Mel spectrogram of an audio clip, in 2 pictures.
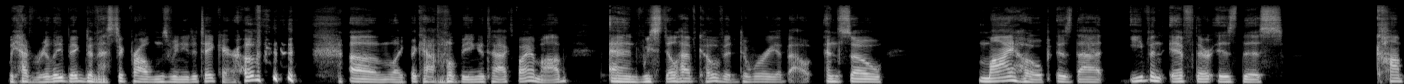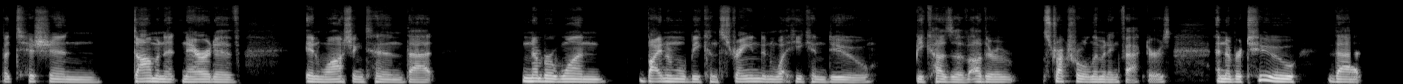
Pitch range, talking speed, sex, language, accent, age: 115-135 Hz, 140 wpm, male, English, American, 20-39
